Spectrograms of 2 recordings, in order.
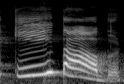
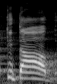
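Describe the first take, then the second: First: किताब said with a long stretched first vowel, "kiiii-taab"; exaggerated long "kii" in किताब; wrong pronunciation demo. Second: Said in the usual way. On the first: Shown as a demonstration. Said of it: "हम लोग ये नहीं बोलते हैं". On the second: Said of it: "उच्चारण किसका होता है?".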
